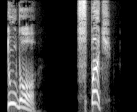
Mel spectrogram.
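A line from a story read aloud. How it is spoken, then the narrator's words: Shout. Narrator (Russian): Я крикнул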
